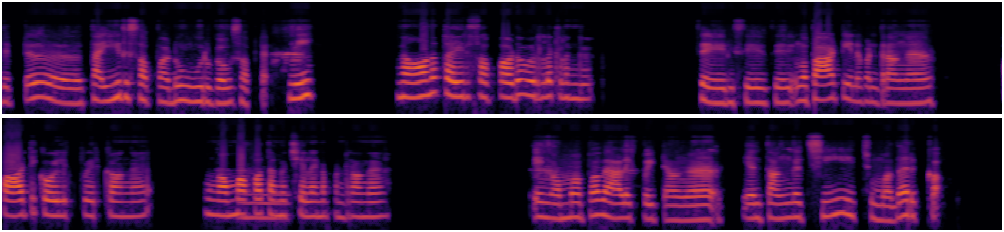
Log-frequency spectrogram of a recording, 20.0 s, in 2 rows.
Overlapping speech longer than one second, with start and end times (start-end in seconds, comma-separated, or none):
none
